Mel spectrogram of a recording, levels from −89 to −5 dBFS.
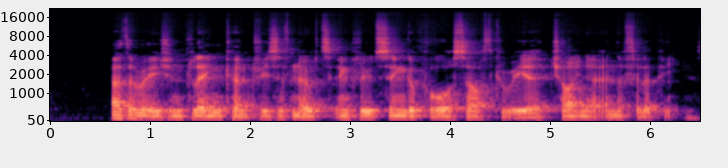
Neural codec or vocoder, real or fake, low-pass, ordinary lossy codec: none; real; 19.8 kHz; none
